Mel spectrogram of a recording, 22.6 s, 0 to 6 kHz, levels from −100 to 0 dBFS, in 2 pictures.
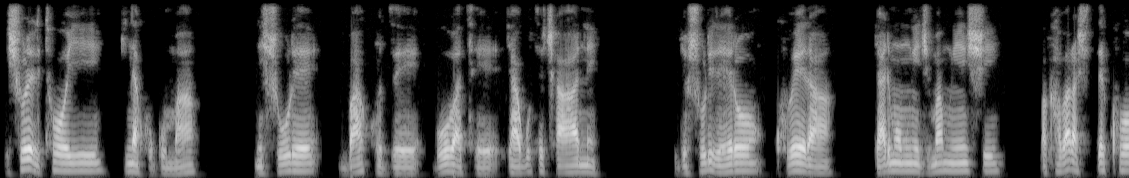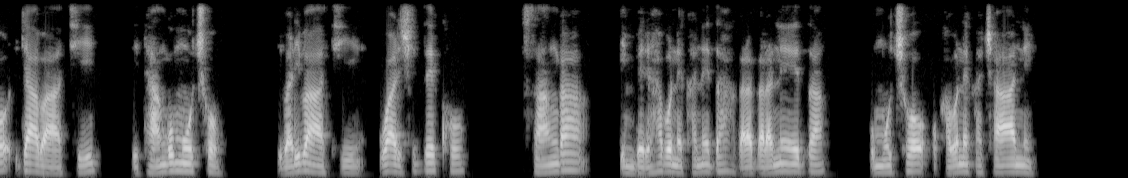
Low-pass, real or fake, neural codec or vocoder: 5.4 kHz; real; none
